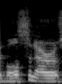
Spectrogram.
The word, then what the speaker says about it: Bolsonaro: Bolsonaro? I don't know how to pronounce Bolsonaro. – That. – Bolsonaro. You had it right.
